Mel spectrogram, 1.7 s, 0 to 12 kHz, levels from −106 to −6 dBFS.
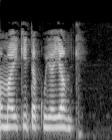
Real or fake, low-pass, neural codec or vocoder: real; 7.2 kHz; none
